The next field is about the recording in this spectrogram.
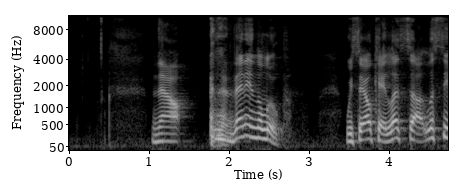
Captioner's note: cough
